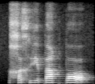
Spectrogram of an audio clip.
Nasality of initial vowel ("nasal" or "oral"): oral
